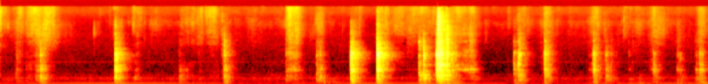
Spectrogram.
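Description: Kitchen knife chopping avocado on a wooden cutting board: about fifteen irregular knocks of the blade on the board, the loudest bunched in the middle.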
